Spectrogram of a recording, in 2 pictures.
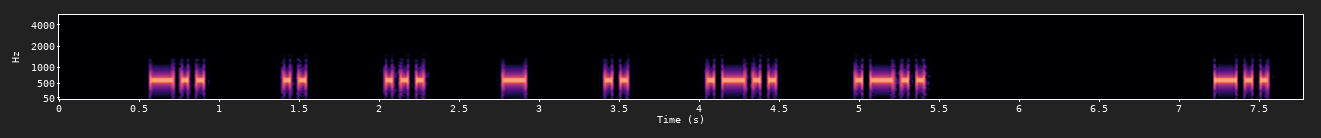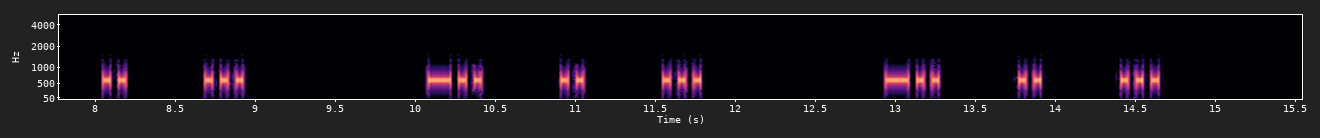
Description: Morse code, heard as a keyed tone, about 25 wpm, spaced as for 13 wpm, 600 Hz. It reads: DISTILL DIS DIS DIS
